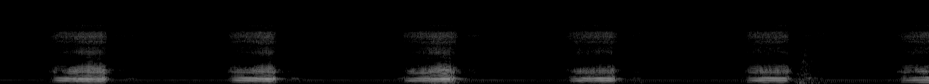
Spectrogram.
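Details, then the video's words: Rhythmic snoring from an American Bully, six gravelly rattling breaths at an even pace of about one every one and a half seconds, a low steady hum underneath. "American Bully snoring"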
